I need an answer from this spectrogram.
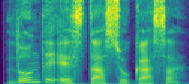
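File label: Spanish, where is her house, male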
